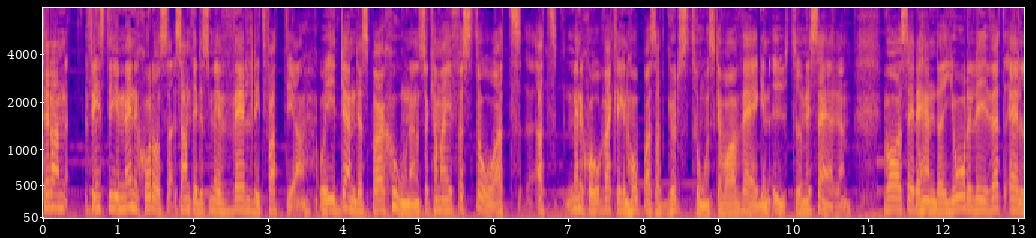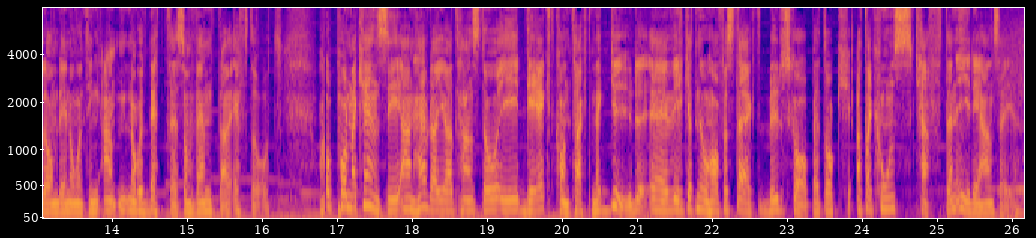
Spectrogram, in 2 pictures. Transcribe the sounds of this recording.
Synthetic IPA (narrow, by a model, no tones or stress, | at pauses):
seːd̪an | fɪnsd̪ɛjɵmɛnːɪɧʊɾɖɔsamt̪iːd̪ɪt̪sɔmæɾvɛld̪ɪt̪fat̪ːɪɡa̰ɔɪd̪ɛnd̪ɛspɛɾaɧuːnənsɔkʰanmanjɵfœʂt̪oːat̪ | at̪mɛnːɪɧʊɾvæɾklɪɡənɦɔpːasat̪ɡɵd̪st̪ʰɾuːnskavɑːɾavɛːɡənʔʉ̟ːt̪ʰɵmɪsæːɾə̰n | vɑːəsɛjd̪ɛɦɛnd̪əɾɪjuːɖəliːvət̪ʰɛlːəɾɔmd̪ɛæɾɳoːɡɔnt̪ʰɪŋːnoːɡɔt̪̚bɛt̪ɾəsɔmvɛnt̪aɾʔɛ̰ft̪əɾo̰ːt̪ | ɔpʰoːlmakʰɛnsɪhanɦɛvd̪aɾjɵat̪hanst̪oːɾɪd̪ɪɾɛkt̪kʰɔnt̪ʰakt̪mɛɡʉ̟ːd̪vɪlkət̪nuːɡɦaɾfœʂt̪æɾk̚t̪bʉ̟ːd̪skɑːpət̪ɔkat̪ɾakɧuːnskʰɾaft̪ənɪd̪ɛhansɛ̰jːə̰ɾ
